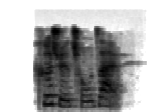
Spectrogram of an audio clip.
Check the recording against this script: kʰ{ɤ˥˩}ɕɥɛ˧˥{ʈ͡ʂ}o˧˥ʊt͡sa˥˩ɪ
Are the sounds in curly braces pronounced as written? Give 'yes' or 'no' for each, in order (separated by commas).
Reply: no, no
